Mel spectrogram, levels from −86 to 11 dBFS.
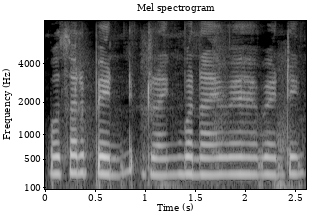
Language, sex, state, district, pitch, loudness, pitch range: Hindi, female, Punjab, Fazilka, 270 Hz, -18 LUFS, 265-275 Hz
